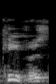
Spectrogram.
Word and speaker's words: Cephas: After that, he was seen of Cephas, that's the pronunciation, and that's the pet name that Christ tagged Peter with, Petros, meaning Rocky.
